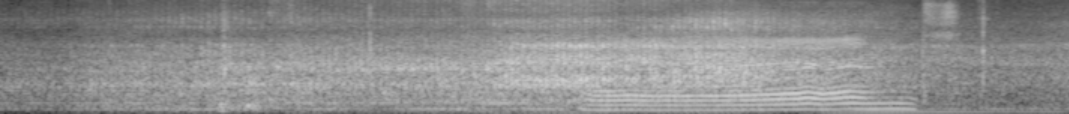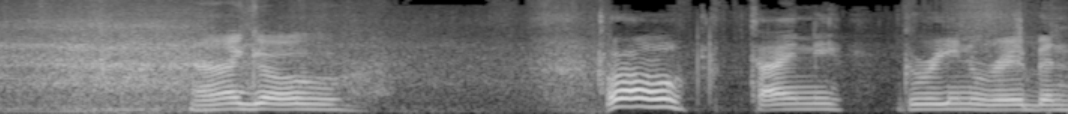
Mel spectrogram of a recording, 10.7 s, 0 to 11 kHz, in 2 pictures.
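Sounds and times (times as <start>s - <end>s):
large vehicle engine passing on a street: 0.0s - 7.6s
speech: 6.4s - 7.1s, 9.1s - 10.6s.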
